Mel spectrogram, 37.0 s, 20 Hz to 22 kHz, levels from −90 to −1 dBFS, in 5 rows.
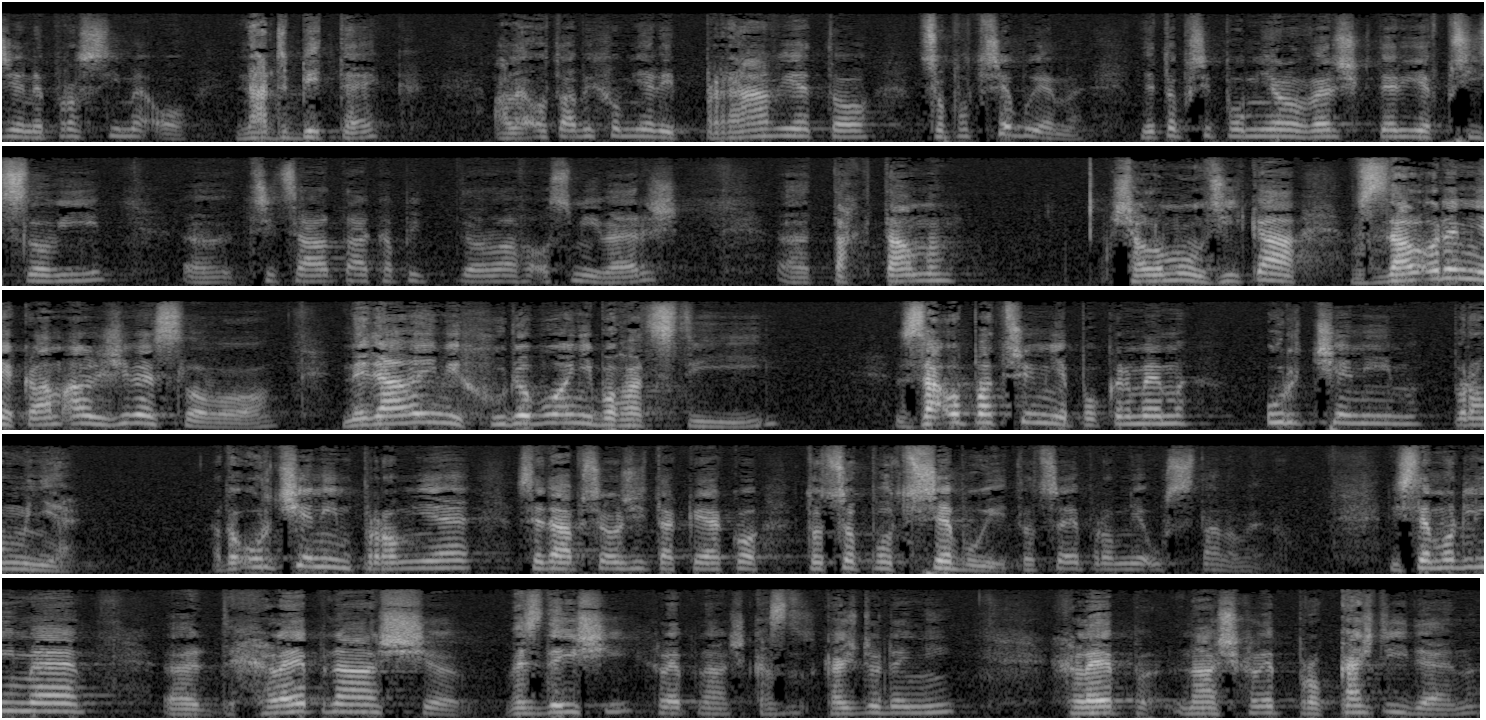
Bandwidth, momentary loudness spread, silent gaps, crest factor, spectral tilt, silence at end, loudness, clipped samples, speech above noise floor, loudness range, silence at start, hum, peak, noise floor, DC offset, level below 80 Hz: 15.5 kHz; 20 LU; none; 26 dB; -0.5 dB/octave; 0 s; -30 LUFS; under 0.1%; 28 dB; 8 LU; 0 s; none; -8 dBFS; -61 dBFS; under 0.1%; -66 dBFS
